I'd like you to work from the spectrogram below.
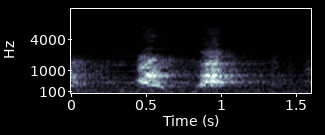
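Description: A Mabari war dog in the video game Dragon Age II gives two short, close barks about half a second apart over quiet game ambience.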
